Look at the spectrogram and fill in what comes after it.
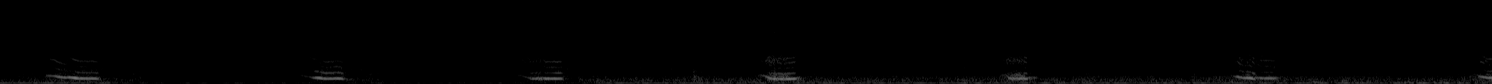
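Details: Munchkin cat snoring: soft, short nasal snorts repeated about every two and a half seconds, each a brief falling puff with quiet breathing between, in a calm room.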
